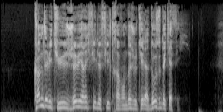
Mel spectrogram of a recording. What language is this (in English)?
French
